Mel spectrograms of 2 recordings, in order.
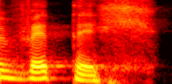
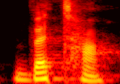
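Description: First: "Wetter" said as "vetekh"; wrong pronunciation. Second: "Wetter" said low as "veta"; correct pronunciation. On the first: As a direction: end "Wetter" on a harsh guttural r. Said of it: "Não é Wetter". (pronúncia errada, r final raspado) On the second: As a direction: end "Wetter" on a soft a, no audible r. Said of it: "é Wetter". (pronúncia correta: "veta") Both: Shown as a demonstration.

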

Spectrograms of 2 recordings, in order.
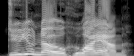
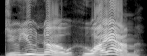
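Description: First: Loud, raised, lordly question; haughty and forceful; imperious demand. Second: Loud, slow, raised and haughty; drawn-out lordly challenge; more imperious demand. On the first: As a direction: demand it like a young Rajah. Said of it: "demanded the Rajah". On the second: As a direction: demand it slowly, insisting on an answer. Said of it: "demanded Colin still more imperiously". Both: A narrator's reading.

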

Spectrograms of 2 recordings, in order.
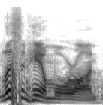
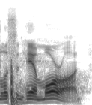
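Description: First: Mock insult. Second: Said in the usual way. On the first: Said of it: "They're, they're saying". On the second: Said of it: "without saying".

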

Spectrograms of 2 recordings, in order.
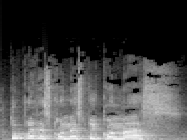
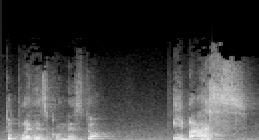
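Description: First: Pushy encouragement. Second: Said in the usual way. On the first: Retold or imitated. Comforter to crying brother, slow emphatic pep talk. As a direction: press it on him, slow and emphatic. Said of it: "Está en pleno llanto". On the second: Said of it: "te dice".

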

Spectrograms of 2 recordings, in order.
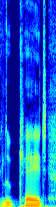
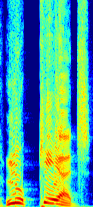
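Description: First: Said in the usual way. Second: "Luke Cage" in a high, loud Jamaican accent, long drawn Luke. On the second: Shown as a demonstration. Showing how Jamaicans say the name, Jamaican accent. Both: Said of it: "I should say it like the Jamaicans".

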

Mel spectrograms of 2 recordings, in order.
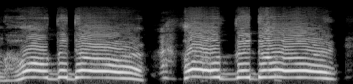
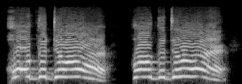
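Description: First: High, slow, drawn-out mock yell. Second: High, slow mock shout; mock yell. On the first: Retelling a TV scene, imitating a man yelling, high and slow. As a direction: cry it out high and slow, half acting it. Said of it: "he's yelling". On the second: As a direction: yell it high and drawn out, as a retelling. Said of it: "they're yelling".

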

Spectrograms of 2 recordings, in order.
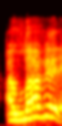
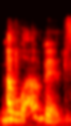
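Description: First: Bursts out loud with delight. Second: Soft. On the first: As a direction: exclaim it loudly, delighted. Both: Real, not acted.

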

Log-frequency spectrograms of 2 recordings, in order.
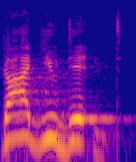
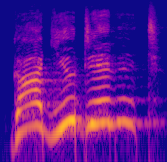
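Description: First: Firm, complaining prayer to God. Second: High, slow, aggrieved complaint to God; aggrieved prayer. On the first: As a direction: say it as a flat grievance. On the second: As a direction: stretch it out, hurt and accusing. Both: Pretend. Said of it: "Maybe this first prayer".

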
